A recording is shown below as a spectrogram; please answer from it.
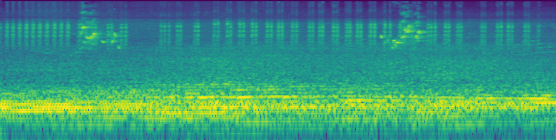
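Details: Common iora with its 'konslet' song, used to prompt other birds to sing: long runs of rapid buzzy clicks with two brief scratchy, chattering flourishes, backed by a continuous low hum.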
